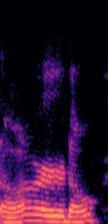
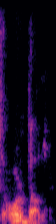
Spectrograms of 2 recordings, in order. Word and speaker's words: Aardal: But you don't pronounce it Aardal. No, you pronounce it Aardal. Aardal. And it's the old... The old writing when we were trying to be Danish. Okay, can go closer. Yeah, because AA is the same as A with a circle over it.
